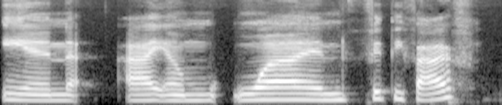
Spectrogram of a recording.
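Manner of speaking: drawn-out delivery. Giving a number while the others compare ages and sizes, said slowly. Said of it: "Why you said all slow like that".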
